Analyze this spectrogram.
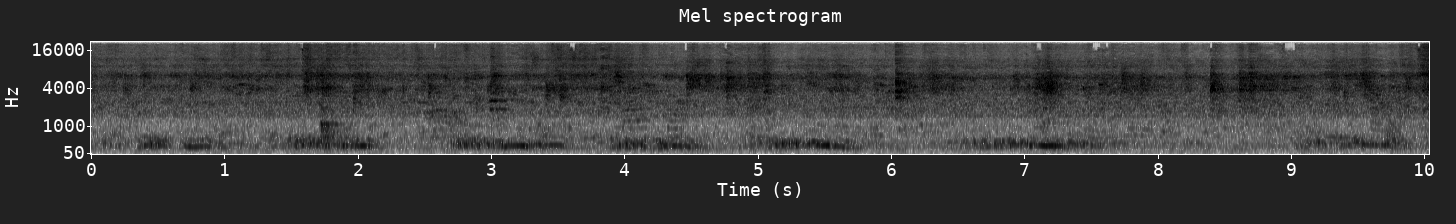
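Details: Young pigeons newly bought at market, let outside into the sunshine, give soft, low, throaty coos in repeated bursts about every second or two.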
